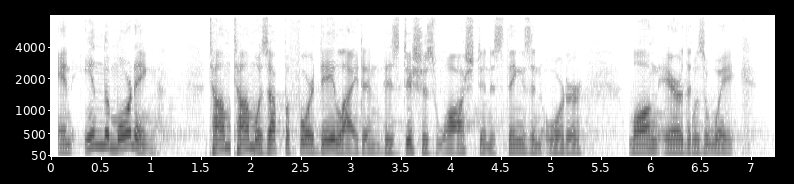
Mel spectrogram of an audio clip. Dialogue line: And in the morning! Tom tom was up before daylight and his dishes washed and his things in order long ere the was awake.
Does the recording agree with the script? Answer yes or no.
yes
